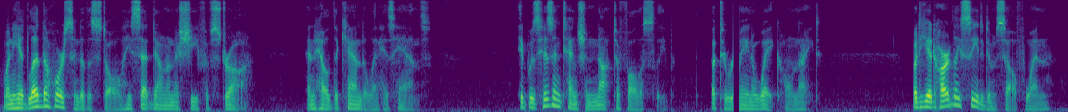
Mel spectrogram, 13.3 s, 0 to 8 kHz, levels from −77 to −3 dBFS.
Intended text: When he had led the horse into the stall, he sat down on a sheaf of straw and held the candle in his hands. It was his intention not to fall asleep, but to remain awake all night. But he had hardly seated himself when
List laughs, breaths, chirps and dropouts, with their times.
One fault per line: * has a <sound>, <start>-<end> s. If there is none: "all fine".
* has a dropout, 9.2-9.2 s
